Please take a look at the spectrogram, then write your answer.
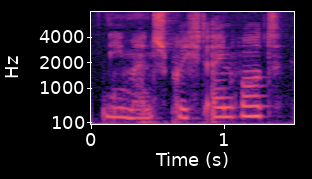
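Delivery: ordinary delivery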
